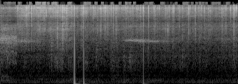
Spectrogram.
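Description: Ghee sizzling on an aloo paratha on a griddle, a steady soft hiss and crackle with a couple of sharp pops, low and close.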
